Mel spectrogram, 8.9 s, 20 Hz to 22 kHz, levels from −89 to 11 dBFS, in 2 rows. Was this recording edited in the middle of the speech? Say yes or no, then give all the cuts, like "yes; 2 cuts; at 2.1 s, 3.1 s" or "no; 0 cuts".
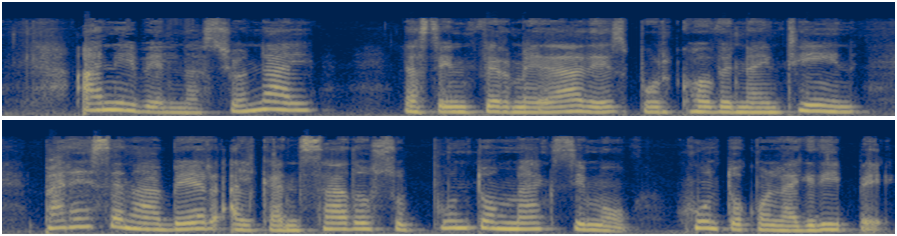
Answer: no; 0 cuts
